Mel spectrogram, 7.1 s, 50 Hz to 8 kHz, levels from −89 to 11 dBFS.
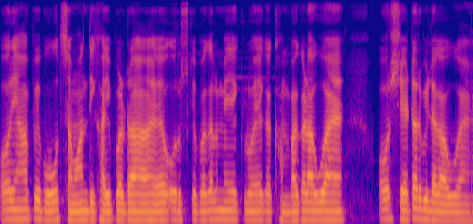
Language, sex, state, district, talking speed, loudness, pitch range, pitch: Hindi, male, Jharkhand, Deoghar, 220 wpm, -18 LUFS, 115-120 Hz, 115 Hz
